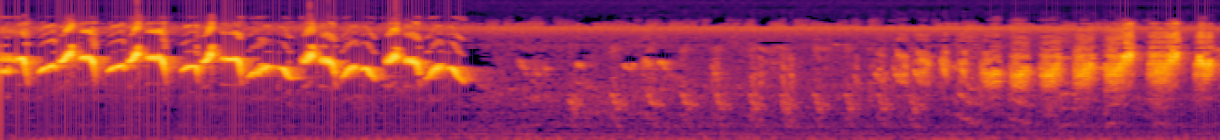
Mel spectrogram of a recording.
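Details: Hwamei female's repeated calls meant to stir a male into singing. Loud looping whistles repeat about every half second, then a quieter stretch of rapid chattering notes builds back into bright, dense phrases.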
